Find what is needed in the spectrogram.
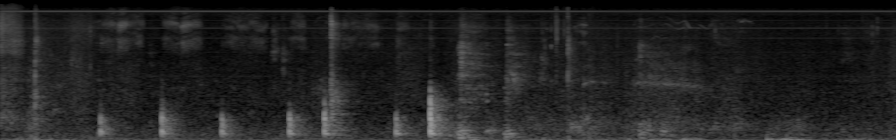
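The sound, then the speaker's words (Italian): A word written by hand with a pen: a series of sharp taps and short scratching strokes at an uneven pace, then softer, quieter scraping, with no talk. “Allora, scrivo usia.”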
